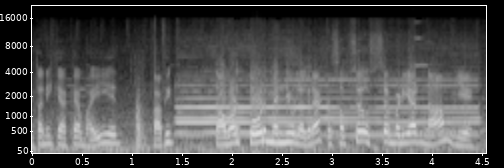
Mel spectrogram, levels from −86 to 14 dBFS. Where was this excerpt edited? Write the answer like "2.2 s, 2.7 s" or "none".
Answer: 1.1 s, 3.0 s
